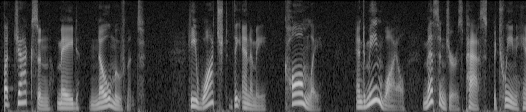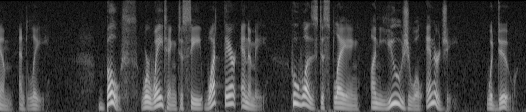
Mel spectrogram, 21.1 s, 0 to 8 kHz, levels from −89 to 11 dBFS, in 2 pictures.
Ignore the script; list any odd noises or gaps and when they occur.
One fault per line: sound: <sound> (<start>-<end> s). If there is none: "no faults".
no faults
